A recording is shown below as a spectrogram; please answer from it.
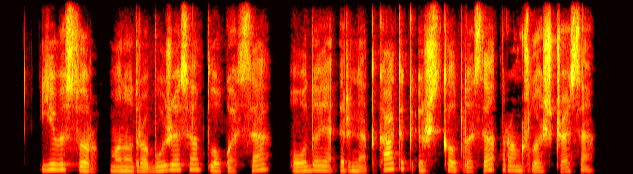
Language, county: Lithuanian, Panevėžys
